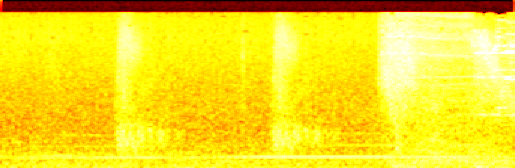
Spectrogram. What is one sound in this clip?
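A video game character dashes forward with sharp whooshing bursts.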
